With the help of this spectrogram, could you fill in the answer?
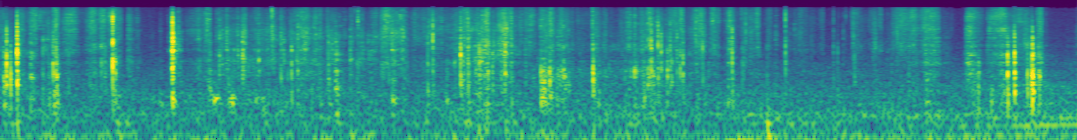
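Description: Fingertips and long manicured nails fold, crease and rub a single small, thin, hollow floral-print folded paper envelope held on a green cutting mat. Quiet, bright paper crinkling and rustling is punctuated by sharp, short crackles and snaps from the creasing, with almost no low end.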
